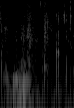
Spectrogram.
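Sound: crunchy snack being chewed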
